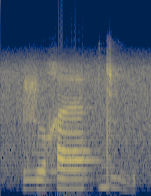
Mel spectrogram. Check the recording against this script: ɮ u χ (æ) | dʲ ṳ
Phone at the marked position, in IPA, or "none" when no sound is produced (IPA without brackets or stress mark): æ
